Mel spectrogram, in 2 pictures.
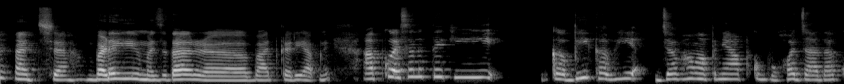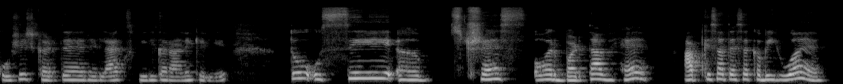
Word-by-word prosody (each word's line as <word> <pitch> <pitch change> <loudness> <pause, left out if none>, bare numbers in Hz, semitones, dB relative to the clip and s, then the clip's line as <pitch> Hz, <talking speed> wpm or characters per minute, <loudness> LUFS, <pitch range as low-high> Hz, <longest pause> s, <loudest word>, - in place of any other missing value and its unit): अच्छा, 230 -2 +2 0.3
बड़े 230 +2 +9
ही 260 -1 +3
मज़ेदार 220 +1 +5
अ, 190 -1 +2
बात 195 -1 -2
करी 215 0 -1
आपने। 210 +5 -9 0.4
आपको 260 +7 +2
ऐसा 335 +2 +5
लगता 355 0 -1
है 350 - +3
कि 325 0 -1 0.4
कभी-कभी 255 +1 +1 0.3
जब 245 0 0
हम 260 +1 -1
अपने 245 0 -2
आप 240 0 -9
को 245 - -5
बहुत 230 +5 -2
ज़्यादा 210 -1 -3
कोशिश 230 +4 -5
करते 195 0 -5
हैं 200 -1 -2
रिलैक्स 190 0 -6
फ़ील 195 0 -5
कराने 190 -2 -4
के - - -5
लिए 175 +4 -12 0.6
तो 275 +1 0 0.2
उससे 240 +4 -1 0.3
अ, 205 -1 -1 0.3
स्ट्रेस 245 +1 0 0.2
और 220 +2 +1
बढ़ता 190 +6 +3 0.2
है? 250 +5 +1 0.5
आपके 220 +2 +2
साथ 240 0 -1
ऐसा 230 +1 0
कभी 215 -1 +1
हुआ 215 +5 +3
है? 190 -7 -2
225 Hz, 150 wpm, -25 LUFS, 200-250 Hz, 0.6 s, बड़े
